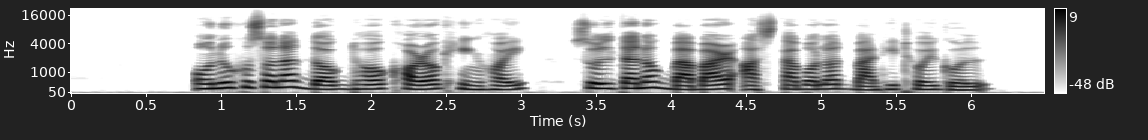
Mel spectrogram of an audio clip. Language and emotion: Assamese, neutral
